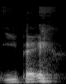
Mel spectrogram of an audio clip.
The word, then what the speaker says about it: ipe: Hatchet handle no Walnut are you saying eBay ipe is how you spell it eBay it's like an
